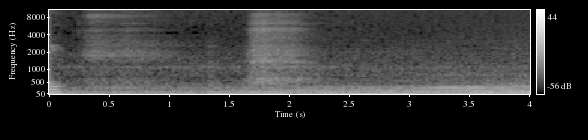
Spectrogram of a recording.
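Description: A man breathing audibly: a faint breath near the start and a louder intake of breath about two seconds in, over a low steady hum.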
